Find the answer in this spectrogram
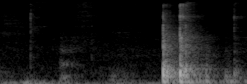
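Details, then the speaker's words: After near silence, a sudden short burst of one or two coughs from an adult man (husband) in the background: cough. "can hear hubby coughing, can't you? Sorry."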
